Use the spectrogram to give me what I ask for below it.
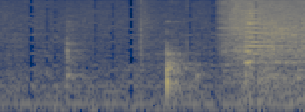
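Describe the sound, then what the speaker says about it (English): Pork is added to a wok of sizzling garlic and ginger, giving a few scraping stirs and light taps before a loud, sustained sizzle of frying takes over. "we're gonna give them a break from the heat by adding the pork"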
